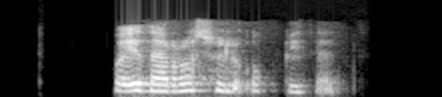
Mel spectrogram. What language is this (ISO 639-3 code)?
ara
